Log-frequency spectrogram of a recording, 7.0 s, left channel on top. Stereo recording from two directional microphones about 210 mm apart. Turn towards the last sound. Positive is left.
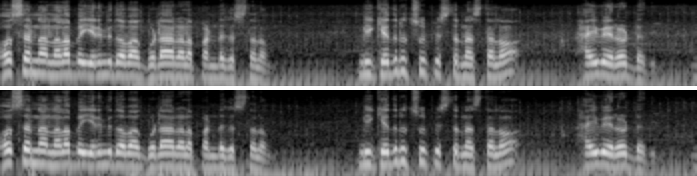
turn(degrees=0)  # may be behind; listen again after turning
